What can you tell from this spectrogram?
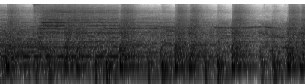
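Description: Live rock band playing an instrumental intro: electric guitar chords ringing over a drum kit beating out a rhythm.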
